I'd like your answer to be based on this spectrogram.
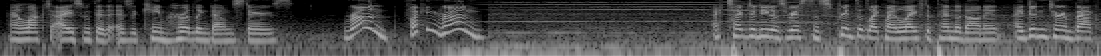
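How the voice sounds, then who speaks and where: On a livestream, a woman streamer plays a visual novel, reading it aloud and commenting in a lively, story-driven way. She speaks in a mid-range voice.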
